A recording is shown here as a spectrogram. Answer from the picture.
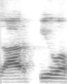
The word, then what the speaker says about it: ARPU: It's called ARPU, pronounced RPU, of course, we all know in terms of the telecom sector.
